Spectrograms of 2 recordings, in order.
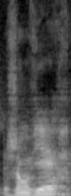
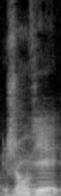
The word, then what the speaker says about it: janvier: Beaucoup d'apprenants prononcent janvière et févrière parce qu'ils savent qu'il y a un R à la fin du mot.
